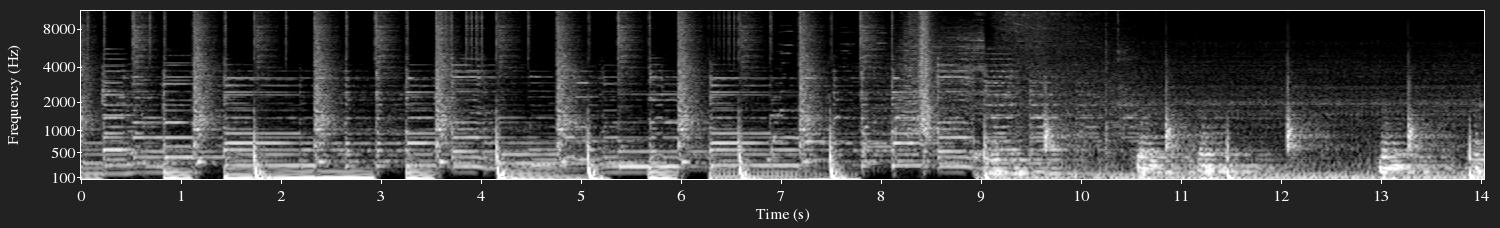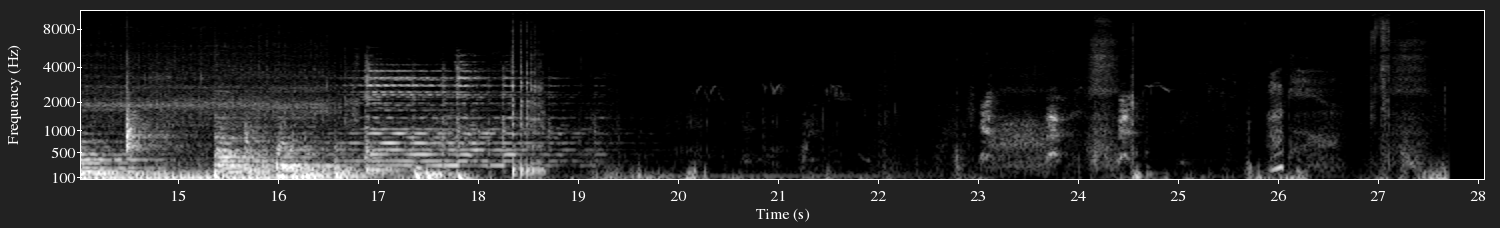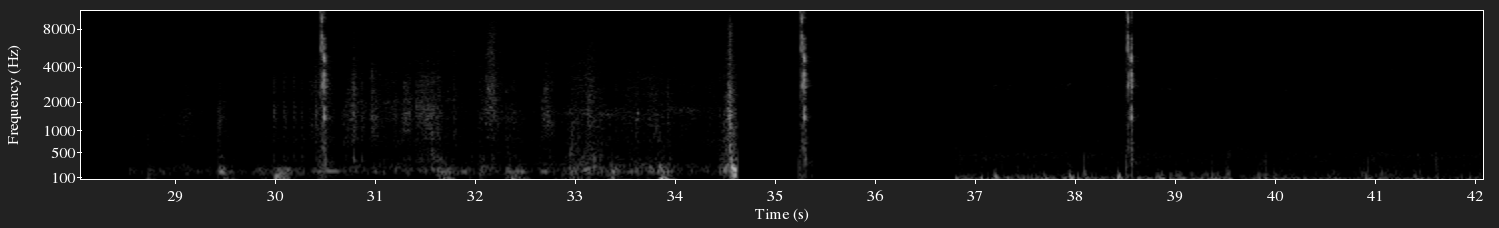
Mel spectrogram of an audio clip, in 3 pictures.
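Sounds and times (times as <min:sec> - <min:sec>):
wind rumble on microphone: 0:19.2 - 0:22.1, 0:24.5 - 0:26.3, 0:27.4 - 0:27.7, 0:37.0 - 0:42.0
animal calling: 0:23.0 - 0:24.8
sharp clicks: 0:38.5 - 0:38.7.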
